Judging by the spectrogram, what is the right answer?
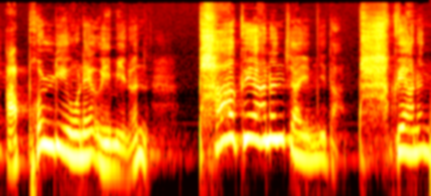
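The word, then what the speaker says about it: Ἀπολλύων: 자, 히브리어 아바도는 그 의미가 파괴, 멸망이라고 하는 의미이고 헬라오이 아볼루온이라고 하는게 헬라오 발음으로는 아폴리온인데이 아폴리온의 의미는 파괴하는 자입니다.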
